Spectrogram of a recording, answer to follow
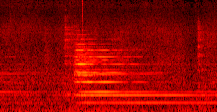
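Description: Altar bell rung at the elevation of the host during the consecration. It is struck about one and a half seconds in, and its several tones ring on and fade slowly over the fainter ring of an earlier strike.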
